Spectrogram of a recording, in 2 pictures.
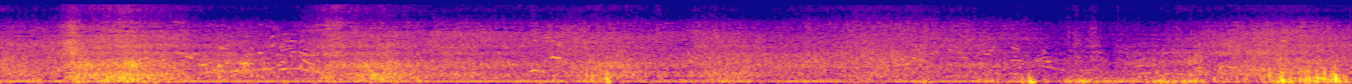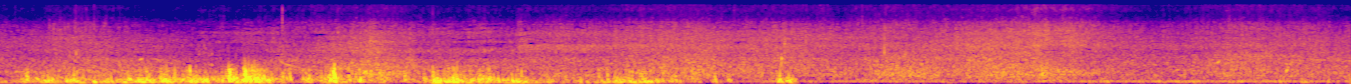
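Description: Small, gentle waves lapping and washing up on a calm sandy shore. In the middle, wind buffets the microphone in low rumbling gusts.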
